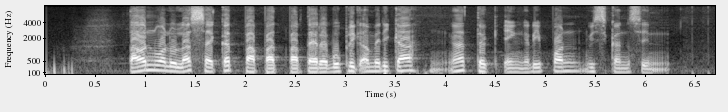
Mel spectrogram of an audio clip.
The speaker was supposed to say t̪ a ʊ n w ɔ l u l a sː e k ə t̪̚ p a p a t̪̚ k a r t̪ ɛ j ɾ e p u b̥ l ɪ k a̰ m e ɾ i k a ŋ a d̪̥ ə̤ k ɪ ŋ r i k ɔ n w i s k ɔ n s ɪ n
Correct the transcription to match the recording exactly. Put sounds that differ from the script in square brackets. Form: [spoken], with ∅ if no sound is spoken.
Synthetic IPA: t̪ a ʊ n w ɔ l u l a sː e k ə t̪̚ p a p a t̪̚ [p] a r t̪ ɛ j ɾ e p u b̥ l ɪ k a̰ m e ɾ i k a ŋ a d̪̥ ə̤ k ɪ ŋ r i [p] ɔ n w i s k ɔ n s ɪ n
